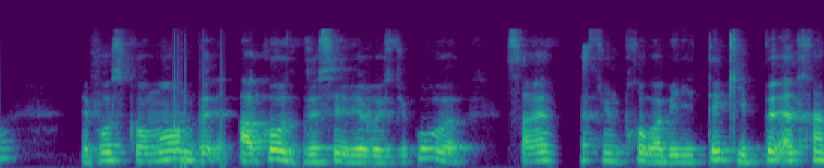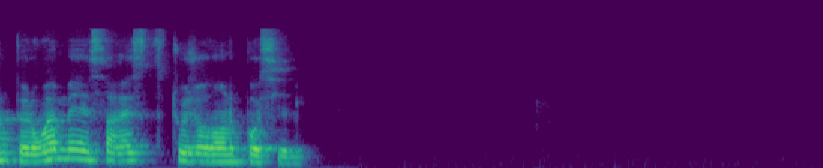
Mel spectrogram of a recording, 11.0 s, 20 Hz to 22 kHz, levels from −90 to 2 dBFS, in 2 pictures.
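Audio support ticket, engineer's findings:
Processor overload crackle, 1.17–1.50 s, in the speech. Gritty tearing burst, then clean again. Probable component: audio processing thread or CPU under load. Mechanism: a run of deadline misses on buffers of a few milliseconds each, a dozen or more skipped across the stretch, each leaving a hard-edged gap. The dense, rapid grit sets it apart from a single network dropout or from clipping distortion that tracks loudness.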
